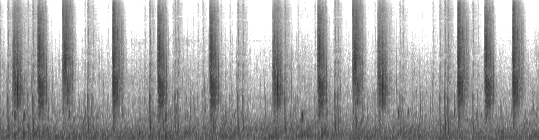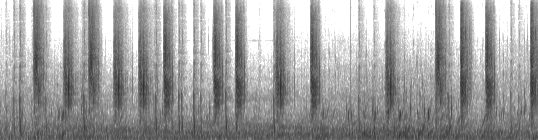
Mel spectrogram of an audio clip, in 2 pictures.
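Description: Lava bubbles and pops steadily.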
